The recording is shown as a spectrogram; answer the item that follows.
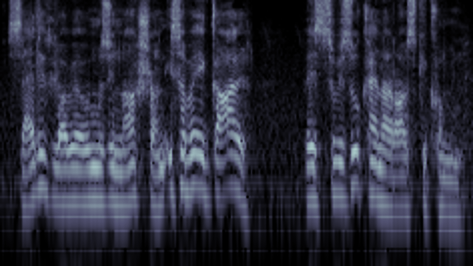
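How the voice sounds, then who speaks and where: A man's voice: mid-range voice, fairly quick, lightly acted. An actor playing a blunt, insistent male taxi driver in a TV drama. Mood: matter-of-fact.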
